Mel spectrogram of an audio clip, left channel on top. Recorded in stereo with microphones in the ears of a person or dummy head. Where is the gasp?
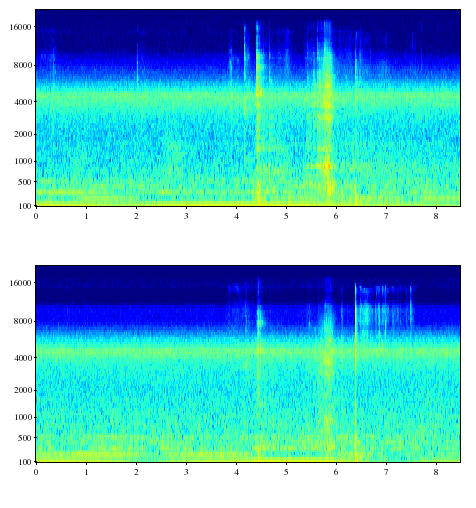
No gasp in this recording.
